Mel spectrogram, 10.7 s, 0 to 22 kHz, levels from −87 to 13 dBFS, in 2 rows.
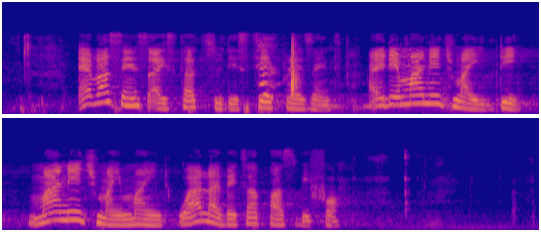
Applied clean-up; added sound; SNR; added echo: none; Clapping; 1 dB; reverberation time 2.0 s.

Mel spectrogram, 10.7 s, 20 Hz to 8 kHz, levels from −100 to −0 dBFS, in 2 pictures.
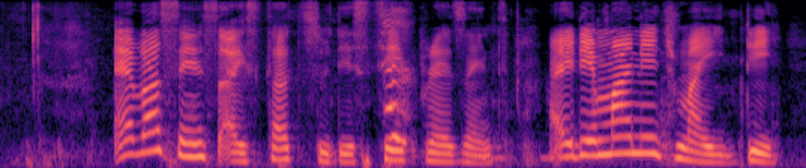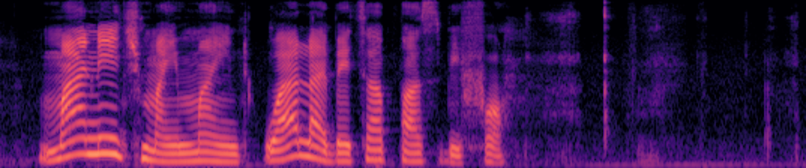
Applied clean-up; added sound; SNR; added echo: none; none; none; none.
